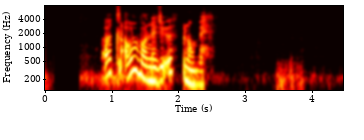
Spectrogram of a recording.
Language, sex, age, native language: Icelandic, male, 40-49, Icelandic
